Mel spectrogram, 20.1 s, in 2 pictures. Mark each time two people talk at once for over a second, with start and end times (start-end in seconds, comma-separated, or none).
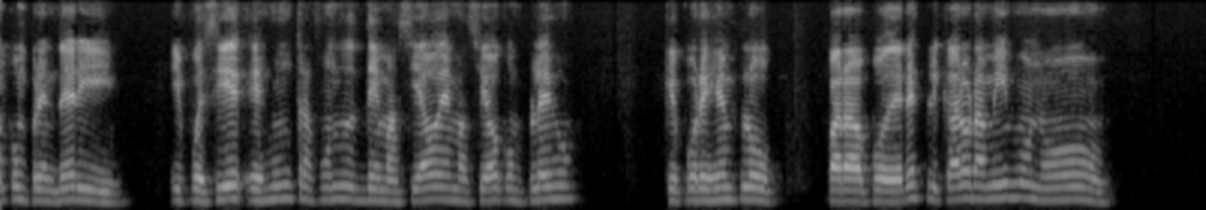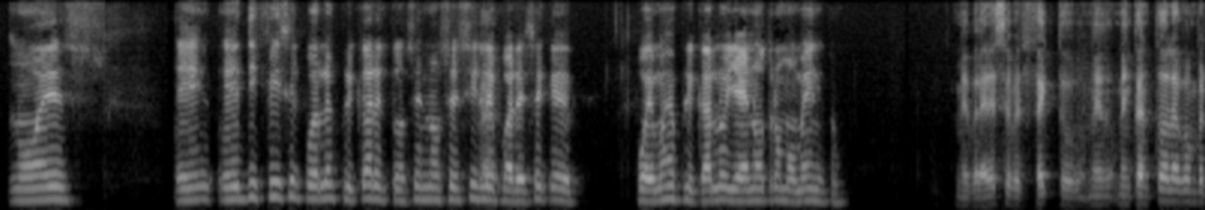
none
